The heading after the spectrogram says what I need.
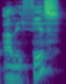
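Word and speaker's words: ἀληθής: neuter column these will follow the word alethes or alifis which is an adjective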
